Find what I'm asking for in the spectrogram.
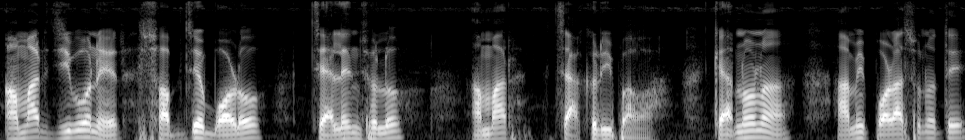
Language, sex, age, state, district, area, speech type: Bengali, male, 60+, West Bengal, Nadia, rural, spontaneous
